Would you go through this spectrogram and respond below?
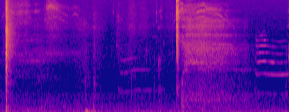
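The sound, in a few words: pet cat meowing during stream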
